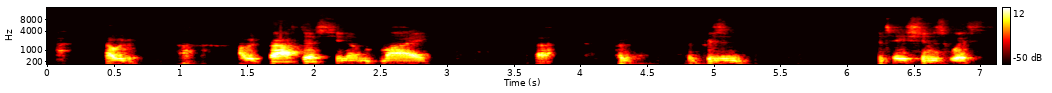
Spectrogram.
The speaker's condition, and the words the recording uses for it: Stuttering. Sometimes I do a lot of small talk where I know that I can avoid stuttering,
